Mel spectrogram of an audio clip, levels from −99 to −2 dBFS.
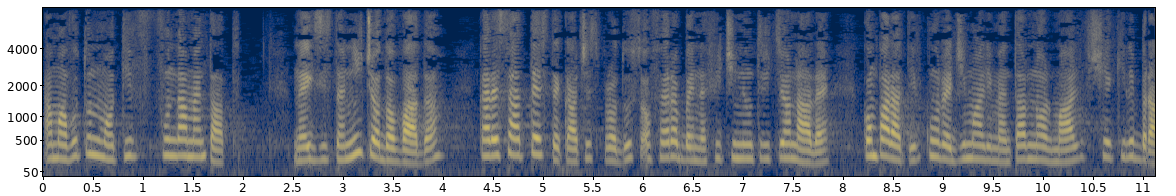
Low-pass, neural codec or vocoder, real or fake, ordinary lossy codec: none; none; real; none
